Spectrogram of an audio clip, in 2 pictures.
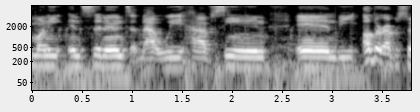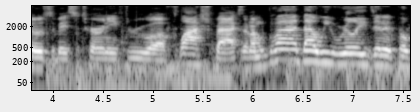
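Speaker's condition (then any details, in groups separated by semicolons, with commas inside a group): No condition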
